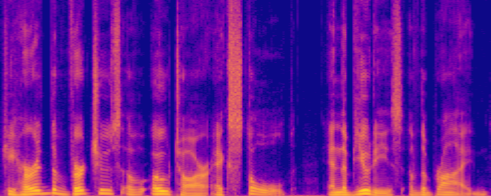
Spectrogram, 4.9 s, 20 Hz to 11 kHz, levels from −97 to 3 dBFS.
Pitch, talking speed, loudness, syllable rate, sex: 135 Hz, 170 wpm, -19 LUFS, 4.3 syllables/s, male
